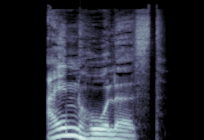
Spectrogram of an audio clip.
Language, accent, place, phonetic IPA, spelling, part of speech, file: German, Germany, Berlin, [ˈaɪ̯nˌhoːləst], einholest, verb, De-einholest.ogg
- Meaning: second-person singular dependent subjunctive I of einholen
